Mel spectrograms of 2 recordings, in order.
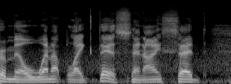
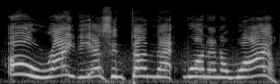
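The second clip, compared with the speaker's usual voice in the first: much higher put-on voice; high character voice. [name] chatting about the sketch, in a high put-on voice. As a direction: squeak it out as a prim lady.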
